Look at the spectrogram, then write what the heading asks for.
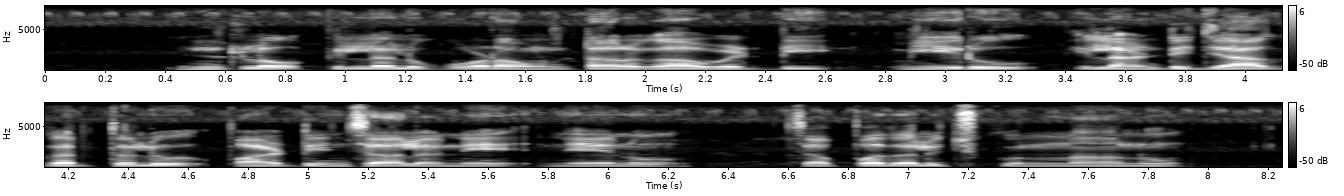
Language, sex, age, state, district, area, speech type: Telugu, male, 18-30, Andhra Pradesh, Bapatla, urban, spontaneous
